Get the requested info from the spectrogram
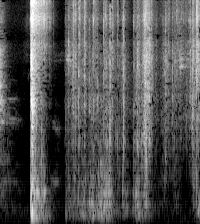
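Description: Plastic bead packaging being handled: a sharp crackle about a third of a second in, then softer irregular crinkling and rustling.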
